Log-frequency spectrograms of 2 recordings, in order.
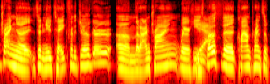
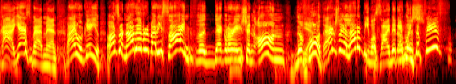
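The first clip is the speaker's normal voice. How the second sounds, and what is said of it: Bad Joker character voice. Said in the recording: “worst Joker impression”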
